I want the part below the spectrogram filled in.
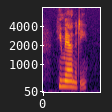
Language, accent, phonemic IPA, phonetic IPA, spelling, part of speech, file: English, US, /hjuˈmænɪti/, [j̊ʊwˈmænɪɾi], humanity, noun, En-us-humanity.ogg
- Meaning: 1. Humankind; human beings as a group 2. The human condition or nature 3. The quality of being benevolent; humane traits of character; humane qualities or aspects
